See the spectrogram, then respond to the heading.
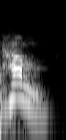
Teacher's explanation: Dia bukan ham, hang. Ham dia kena tutup mulut ni tuan-tuan, baru sampailah kesempurnaan sebutan huruf mim tu. Kalau tak tutup mulut ni, dia jadi hang. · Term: mim mati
